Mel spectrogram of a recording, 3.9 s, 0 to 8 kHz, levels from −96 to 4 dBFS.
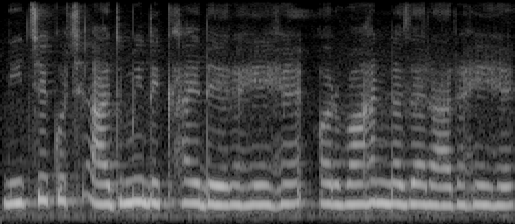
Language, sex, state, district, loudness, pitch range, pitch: Hindi, female, Bihar, East Champaran, -30 LUFS, 260-280 Hz, 270 Hz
